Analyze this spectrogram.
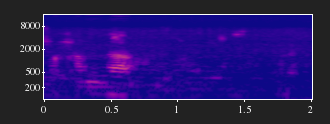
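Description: Paper rustles softly against cloth.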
